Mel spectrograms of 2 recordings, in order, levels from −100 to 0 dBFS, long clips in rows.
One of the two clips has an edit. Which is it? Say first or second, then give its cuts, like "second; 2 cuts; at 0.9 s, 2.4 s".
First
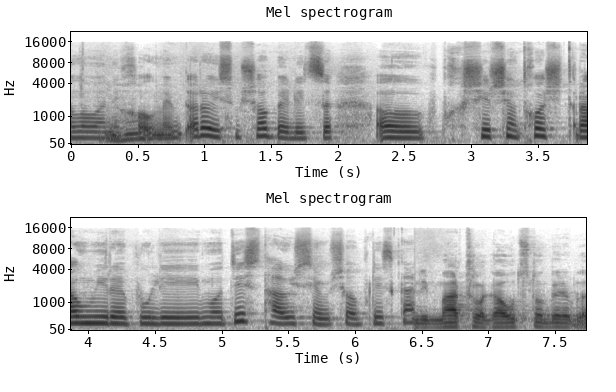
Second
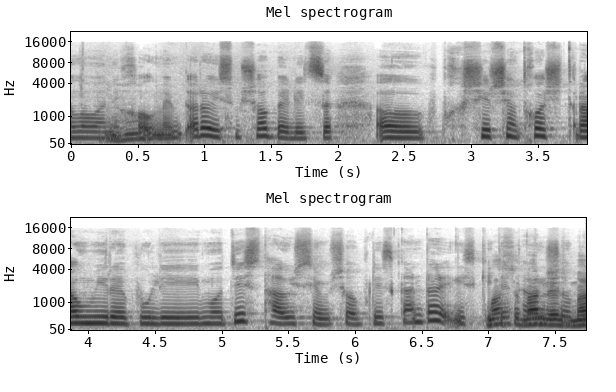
first; 1 cut; at 6.4 s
